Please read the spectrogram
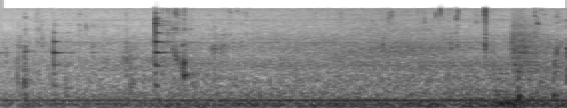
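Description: Fingers and a wooden spoon clinking lightly against a glass bowl while meat is pulled from a lamb shank in its sauce. The clinks come about half a second in and again near the end, over a faint steady hum.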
